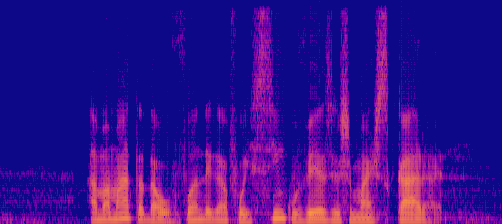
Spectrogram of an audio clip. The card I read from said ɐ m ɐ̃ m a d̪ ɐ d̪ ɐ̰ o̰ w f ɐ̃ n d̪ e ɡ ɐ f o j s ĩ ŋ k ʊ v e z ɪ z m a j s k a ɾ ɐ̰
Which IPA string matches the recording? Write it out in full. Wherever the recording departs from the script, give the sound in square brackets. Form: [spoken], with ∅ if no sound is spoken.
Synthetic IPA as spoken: ɐ m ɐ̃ m a [t̪] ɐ d̪ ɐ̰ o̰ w f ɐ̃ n d̪ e ɡ ɐ f o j s ĩ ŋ k ʊ v e z ɪ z m a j s k a ɾ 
